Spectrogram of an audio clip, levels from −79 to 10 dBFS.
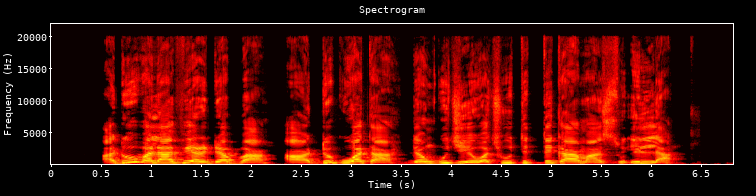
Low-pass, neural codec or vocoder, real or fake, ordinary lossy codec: none; none; real; none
